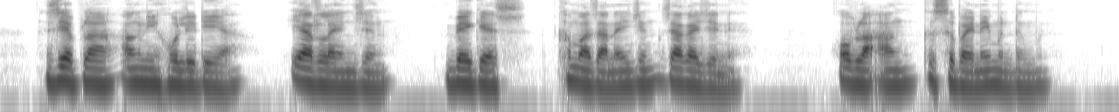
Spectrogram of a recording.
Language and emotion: Bodo, sad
